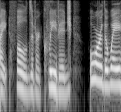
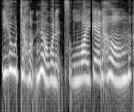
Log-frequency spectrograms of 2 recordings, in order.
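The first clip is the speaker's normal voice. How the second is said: self-pitying Mara Joy; 8 semitones higher, 4 dB louder than usual. Acted. Wife explaining her pregnancy, high teary plea. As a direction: act wounded and scared.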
